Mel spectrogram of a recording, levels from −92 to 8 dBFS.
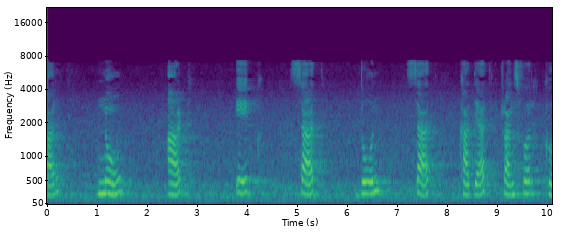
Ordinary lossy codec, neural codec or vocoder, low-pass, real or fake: MP3, 48 kbps; none; 7.2 kHz; real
